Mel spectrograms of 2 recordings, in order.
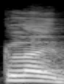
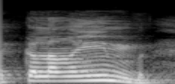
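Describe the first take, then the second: First: क्लाइम said ending on m; क्लाइम with no b sound; silent b. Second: क्लाइंब said with the b sounded at the end; क्लाइंब with an audible b, the wrong way; wrong pronunciation. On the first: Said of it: "इसका pronunciation होगा क्लाइम". (क्लाइम, बी silent) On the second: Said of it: "pronunciation क्लाइंब नहीं". (क्लाइंब बी बोलकर, गलत तरीका) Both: Shown as a demonstration.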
